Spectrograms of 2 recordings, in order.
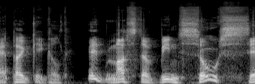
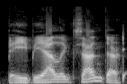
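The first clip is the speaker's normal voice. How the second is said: plain reading voice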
